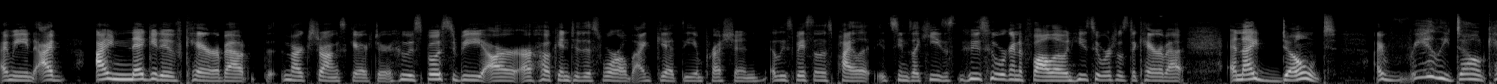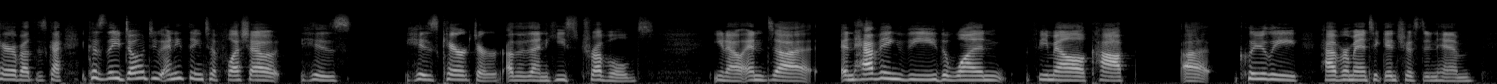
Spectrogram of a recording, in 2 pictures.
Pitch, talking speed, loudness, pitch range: 200 Hz, 180 wpm, -27 LUFS, 180-225 Hz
